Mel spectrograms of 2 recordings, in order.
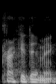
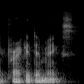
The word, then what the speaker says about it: pracademic: Pracademic. So I guess we're pracademics, not crackademics, but pracademics.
